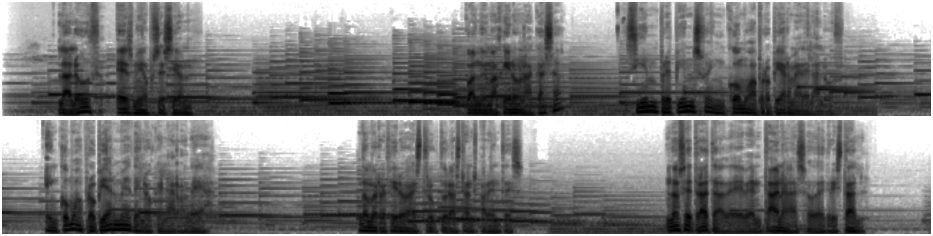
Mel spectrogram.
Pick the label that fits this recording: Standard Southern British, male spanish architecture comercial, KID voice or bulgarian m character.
male spanish architecture comercial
